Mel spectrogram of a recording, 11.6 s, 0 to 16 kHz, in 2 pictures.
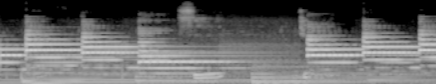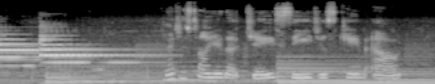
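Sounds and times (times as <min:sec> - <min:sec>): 
prayer bell phone notification chime: 0:00.0 - 0:08.6
speech: 0:08.1 - 0:11.4.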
